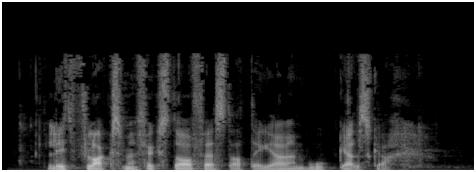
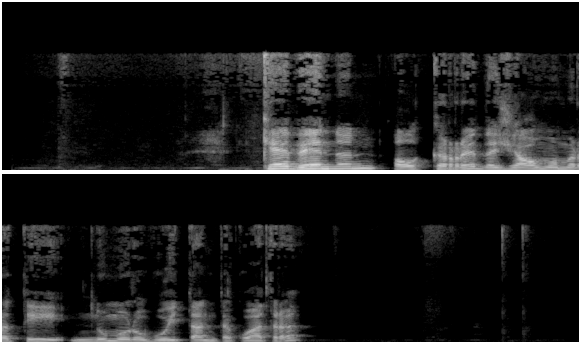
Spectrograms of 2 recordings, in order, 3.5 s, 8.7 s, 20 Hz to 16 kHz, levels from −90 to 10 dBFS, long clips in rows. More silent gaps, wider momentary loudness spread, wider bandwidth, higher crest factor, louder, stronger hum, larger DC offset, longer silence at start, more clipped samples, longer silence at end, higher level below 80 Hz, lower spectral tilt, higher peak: neither; about the same, 14 LU vs 16 LU; about the same, 11.5 kHz vs 12 kHz; about the same, 24 dB vs 22 dB; second, -26 LUFS vs -19 LUFS; neither; neither; second, 0.35 s vs 1.95 s; neither; second, 0.45 s vs 2.1 s; first, -50 dBFS vs -66 dBFS; about the same, -5 dB/octave vs -5 dB/octave; about the same, -2 dBFS vs 0 dBFS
